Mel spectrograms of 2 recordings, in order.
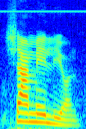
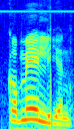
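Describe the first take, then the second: First: The word begins with a ch sound. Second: The word begins with a k sound. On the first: The speaker calls it wrong. "स्पेलिंगचा विचार जर केला तर तुम्ही याला म्हणाल चॅमेलियन" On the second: The speaker calls it right. "But it's कमेलियन"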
